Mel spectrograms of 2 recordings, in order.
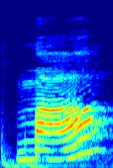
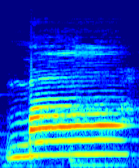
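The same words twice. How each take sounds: First: The pitch rises toward the end. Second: The pitch stays level throughout. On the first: "The second tone is the rising tone. It goes up" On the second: "This part is flat tone. Your pitch of the voice is flat"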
